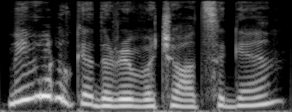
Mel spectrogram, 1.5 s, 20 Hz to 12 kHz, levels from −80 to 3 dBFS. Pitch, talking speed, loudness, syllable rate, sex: 255 Hz, 330 wpm, -15 LUFS, 8.1 syllables/s, female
